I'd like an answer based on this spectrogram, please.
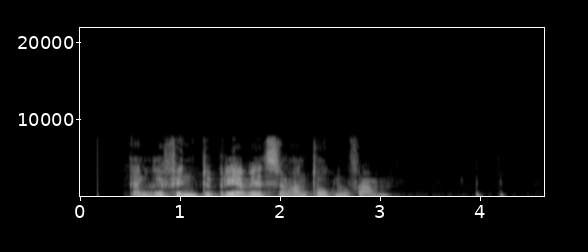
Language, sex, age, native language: Icelandic, male, 40-49, Icelandic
